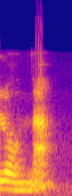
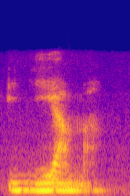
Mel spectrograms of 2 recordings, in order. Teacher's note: la lengua se va curva y el aire va a salir por los costados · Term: laterales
